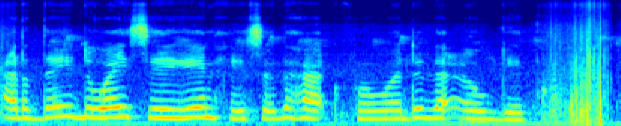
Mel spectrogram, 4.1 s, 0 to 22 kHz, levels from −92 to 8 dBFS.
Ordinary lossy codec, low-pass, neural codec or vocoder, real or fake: none; none; none; real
